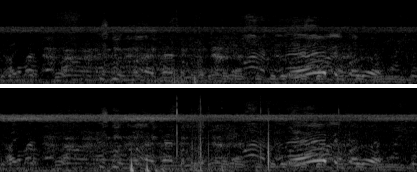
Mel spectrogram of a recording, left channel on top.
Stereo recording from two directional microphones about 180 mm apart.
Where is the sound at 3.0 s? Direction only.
20° right (ahead or behind).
